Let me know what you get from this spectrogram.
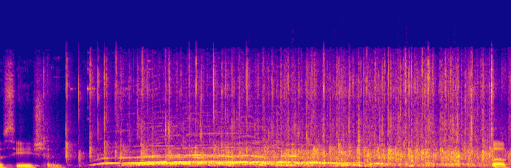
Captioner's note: audience applauding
